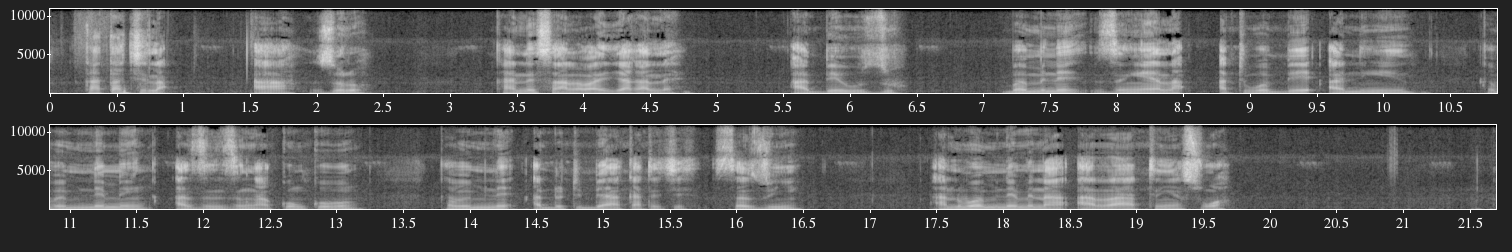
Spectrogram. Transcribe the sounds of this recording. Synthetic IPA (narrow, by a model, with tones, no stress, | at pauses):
ka˦ta˦t͡ʃɪ˨la̰˨ | a˨zo˨ɾo˦ | ka˨nɪ˦sa̰˨lɪ˨˦ba˦ja˦ɣa˨lɛ˨ | a̰˨be˦u˨zu˦ | ba˨mi˨ne˦zɪ˨ŋɛ˨la˦ | a˨tɪ˨ba˨be˦a˨ni˦ŋi˦ | ka˨ba˨mi˨ne˦mɪ˦ŋa˨zɪ˨nzɪ˨ŋa˨ko˦ŋko˦bo˦ŋ | ka˨βa˨mi˨ne˦a˨do˦tɪ˨be˦a˨ka˦tɪ˦t͡ʃɪ˨sa˨zu˦ɲi˦ | a̰˨nʊ˦ba˦mi˨ne˦mɪ˦na˨ʔa˨ɾaː˦tɪ˦ŋɛ˦sʊ˦a˦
